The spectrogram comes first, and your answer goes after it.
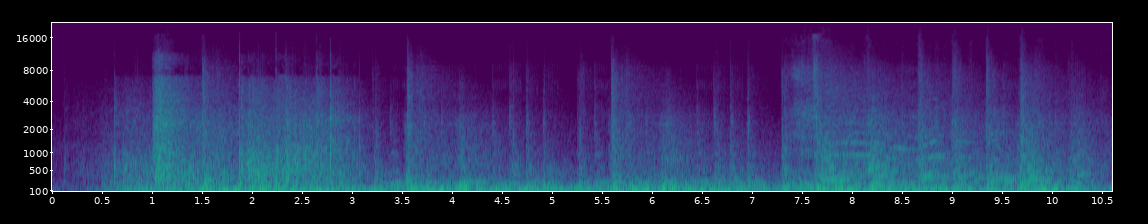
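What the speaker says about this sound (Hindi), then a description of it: "दिवाली पर खूब आतिशबाजी हुई" Dense bursts and booms of Diwali fireworks and firecrackers, loud and continuous, with repeated sharp cracks over a rumbling wash of explosions.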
